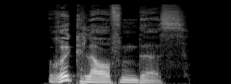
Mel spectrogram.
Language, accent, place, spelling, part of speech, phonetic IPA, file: German, Germany, Berlin, rücklaufendes, adjective, [ˈʁʏkˌlaʊ̯fn̩dəs], De-rücklaufendes.ogg
- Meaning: strong/mixed nominative/accusative neuter singular of rücklaufend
